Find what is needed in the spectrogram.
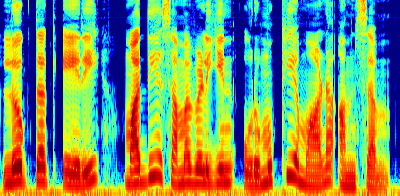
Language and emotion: Tamil, neutral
